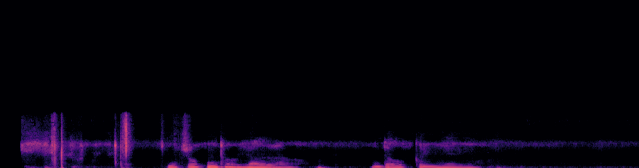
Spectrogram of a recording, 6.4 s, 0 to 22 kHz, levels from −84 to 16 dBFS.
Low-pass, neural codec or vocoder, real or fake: 7.2 kHz; codec, 16 kHz, 1.1 kbps, Voila-Tokenizer; fake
